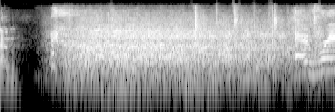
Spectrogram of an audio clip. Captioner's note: laughter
